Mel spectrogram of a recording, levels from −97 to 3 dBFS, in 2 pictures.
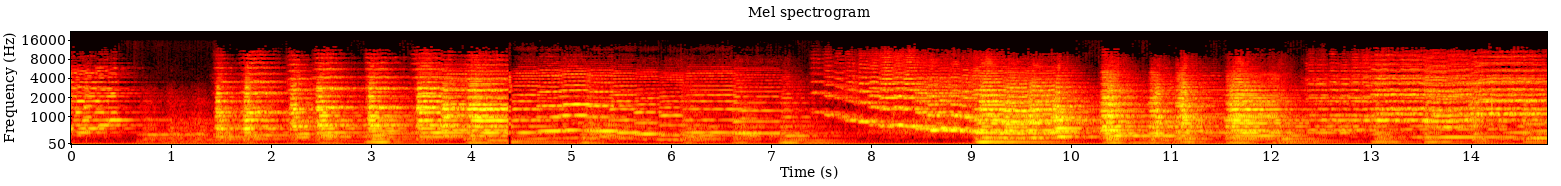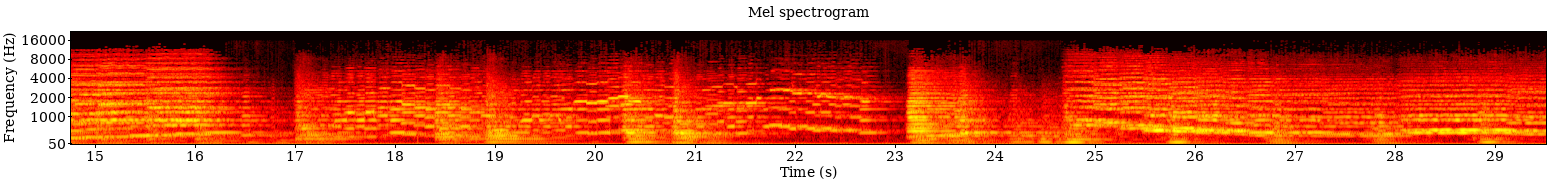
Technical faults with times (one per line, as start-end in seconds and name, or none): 4.35-4.41 broken MP3 bit reservoir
